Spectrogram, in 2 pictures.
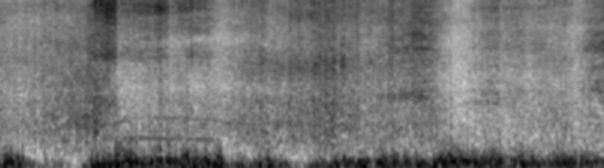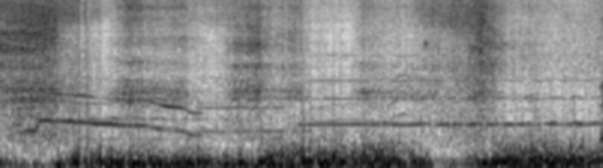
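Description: Wind buffeting the microphone in gusts over the wash of surf breaking on a beach. Faint thin tones, some falling in pitch, sound about halfway through, and one steady tone near the end.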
